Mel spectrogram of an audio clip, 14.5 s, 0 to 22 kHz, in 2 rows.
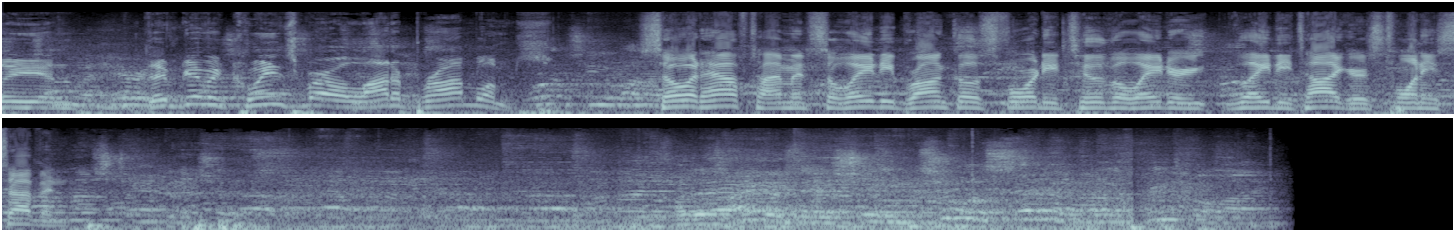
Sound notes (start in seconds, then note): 8.1 crowd talking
